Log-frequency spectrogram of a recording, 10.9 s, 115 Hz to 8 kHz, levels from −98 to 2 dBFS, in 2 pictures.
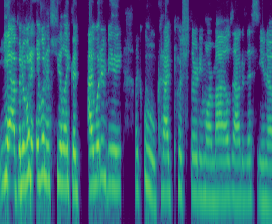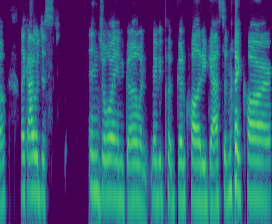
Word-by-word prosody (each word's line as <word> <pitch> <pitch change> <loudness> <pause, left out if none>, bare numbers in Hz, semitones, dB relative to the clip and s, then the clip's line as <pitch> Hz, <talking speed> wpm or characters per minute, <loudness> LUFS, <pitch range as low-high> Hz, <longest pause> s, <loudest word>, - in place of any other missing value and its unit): Yeah, 255 -1 +7
but 235 0 +5
it 250 - +7
wouldn't 270 -2 +5
it 260 - +6
wouldn't 270 -3 +3
feel 250 -2 +1
like 235 0 +2
it 220 -1 +2 0.2
I 230 +1 +7
wouldn't 260 +2 +2
be 235 -1 -2 0.2
like, 220 -1 -9
"Ooh, 215 -7 -2
could 215 - -9
I 205 -1 +2
push 210 -3 -8
30 200 -1 -6
more 185 -1 -3
miles 190 +1 -1
out 185 -1 -1
of 185 - -14
this," 190 0 -10
you 180 -1 -8
know, 170 +1 -5 0.3
like, 205 +1 -2
I 205 +1 +4
would 205 - 0
just 195 - -11 0.6
enjoy 200 -2 -2
and 185 -1 -9
go 180 0 -2
and 160 -4 -11
maybe 190 0 -6
put 180 0 -10
good 185 0 -2
quality 180 -2 0
gas 175 +2 -2
in 200 +2 -5
my 240 -4 +7
car. 190 -2 0
195 Hz, 225 wpm, -24 LUFS, 185-230 Hz, 0.6 s, Yeah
